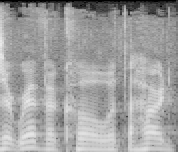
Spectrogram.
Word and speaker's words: Revachol: I'd like to pronounce it the hard way, the old way, the Vespertine way.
